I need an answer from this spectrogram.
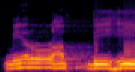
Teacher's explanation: terdapat ra masuknya tanpa berdengung.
